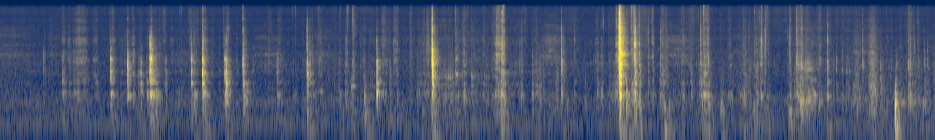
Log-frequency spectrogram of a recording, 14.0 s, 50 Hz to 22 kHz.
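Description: Plastic parts of an Electrolux 502 upright vacuum cleaner clicking and knocking as the motor cover and hose are pressed back into its body: irregular sharp taps, the loudest knock about nine seconds in.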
